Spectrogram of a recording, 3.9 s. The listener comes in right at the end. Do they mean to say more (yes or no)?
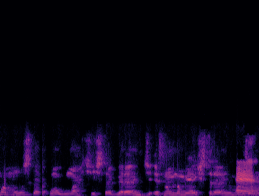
no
